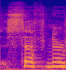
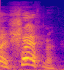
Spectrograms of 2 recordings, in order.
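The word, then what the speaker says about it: Seffner: you don't you don't you don't say it like that you cut you say sner sner say it to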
